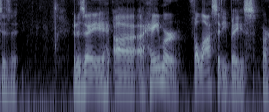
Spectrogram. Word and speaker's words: Hamer: It is a Hamer Velocity bass or Hammer, Nice. however you pronounce it.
